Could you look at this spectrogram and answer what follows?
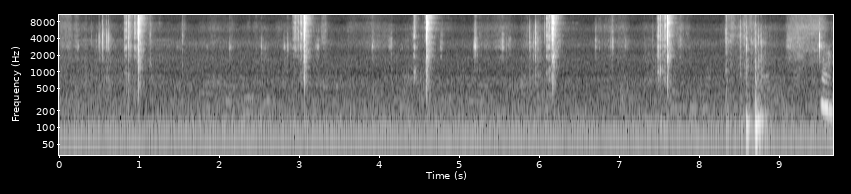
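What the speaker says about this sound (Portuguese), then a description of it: "E aí, depois vai cortando para ficar toda no mesmo comprimento." Scissors snip a knitted yarn fringe to even length: about six crisp, separate cuts spaced a second or two apart, close and clear against a quiet background.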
